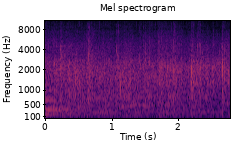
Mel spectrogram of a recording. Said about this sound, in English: Wow. What words of loyalty. Clap for Ruth for the words of loyalty.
